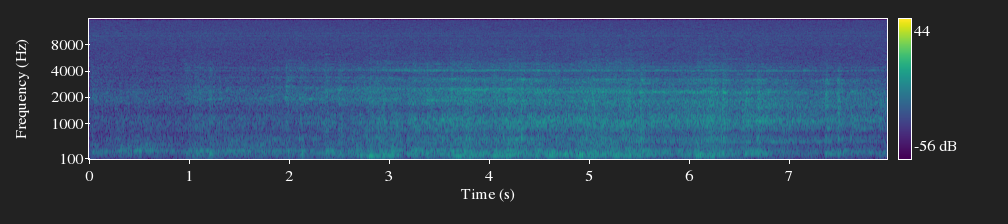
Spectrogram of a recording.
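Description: A train passing on the line: the sound of its wheels on the rails swells over the first few seconds, is loudest in the middle and fades toward the end.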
